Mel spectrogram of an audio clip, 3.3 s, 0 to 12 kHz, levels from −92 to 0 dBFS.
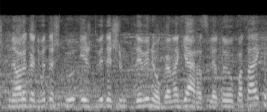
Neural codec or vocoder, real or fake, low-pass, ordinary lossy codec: none; real; 7.2 kHz; AAC, 48 kbps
